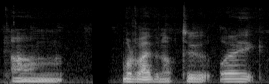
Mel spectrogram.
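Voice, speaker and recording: A man talks quietly. His voice carries vocal fry. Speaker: co-host of gaming podcast. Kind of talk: casual chat. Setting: late-night home recording. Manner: quiet, subdued.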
